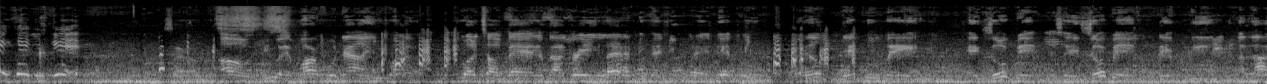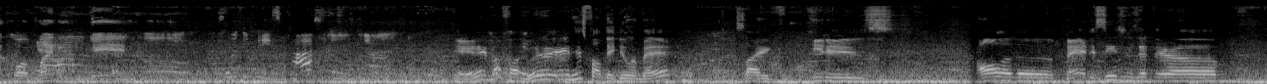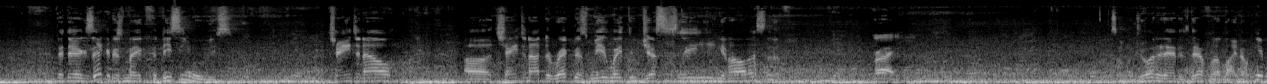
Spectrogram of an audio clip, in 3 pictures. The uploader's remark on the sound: LIVE from Comicpalooza 2018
